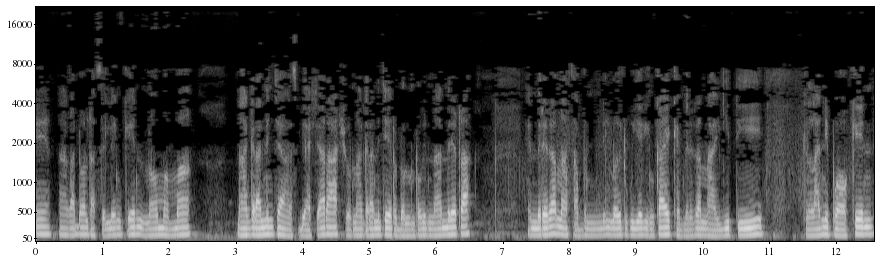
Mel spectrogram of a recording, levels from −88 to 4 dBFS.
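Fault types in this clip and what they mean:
WMA compression: heavy ringing, washy smearing and breathing hiss throughout the speech, likely a WMA encode near 32 kbps; the spectrogram shows smeared energy with holes where weak components vanished.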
